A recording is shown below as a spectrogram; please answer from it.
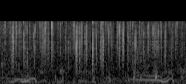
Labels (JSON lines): {"label": "biophony, cascading saw", "recorder": "SoundTrap 600 or HydroMoth"}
